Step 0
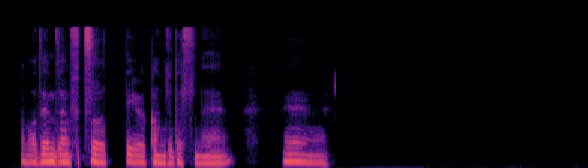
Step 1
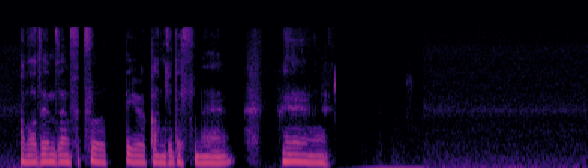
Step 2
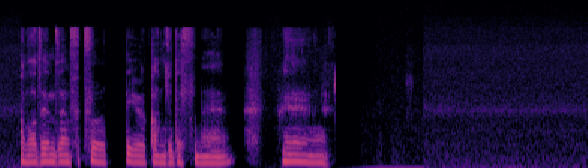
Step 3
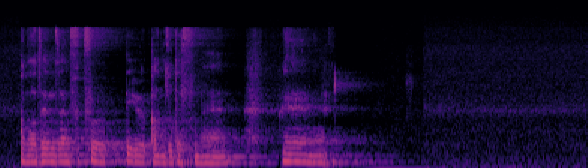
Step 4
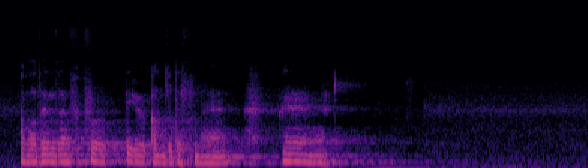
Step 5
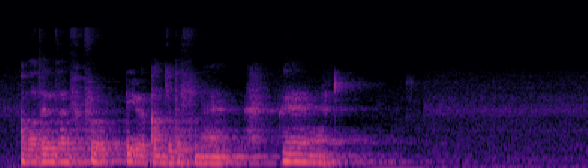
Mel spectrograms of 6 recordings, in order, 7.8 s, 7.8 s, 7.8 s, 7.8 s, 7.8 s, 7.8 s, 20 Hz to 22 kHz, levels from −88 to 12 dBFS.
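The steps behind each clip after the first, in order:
three bands compressed up and down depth 100%; trim -8.5 dB
bass shelf 260 Hz -9.5 dB; trim +7 dB
plate-style reverb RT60 2.4 s, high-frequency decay 0.7×, DRR 7.5 dB; trim -3 dB
distance through air 420 m; feedback echo behind a low-pass 474 ms, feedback 52%, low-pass 1.2 kHz, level -21.5 dB; trim +1.5 dB
plate-style reverb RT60 0.54 s, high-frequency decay 1×, DRR 3 dB; trim +6 dB

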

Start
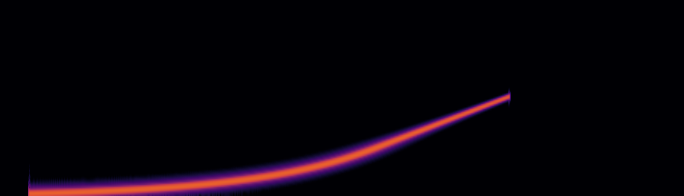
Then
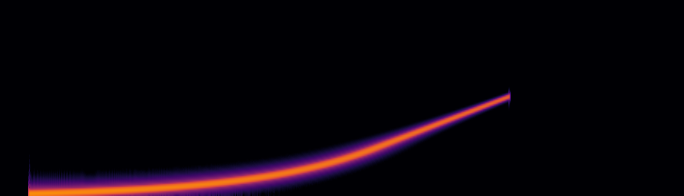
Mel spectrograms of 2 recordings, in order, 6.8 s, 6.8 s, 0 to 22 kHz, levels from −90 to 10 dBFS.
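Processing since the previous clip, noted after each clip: tilt EQ -1.5 dB/octave; trim +4.5 dB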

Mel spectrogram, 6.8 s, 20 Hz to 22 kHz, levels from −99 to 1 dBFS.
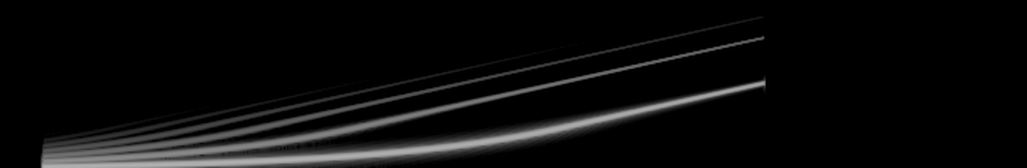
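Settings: saturation -22.5 dBFS, distortion -13 dB; trim -9 dB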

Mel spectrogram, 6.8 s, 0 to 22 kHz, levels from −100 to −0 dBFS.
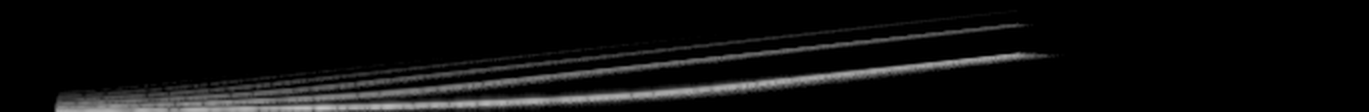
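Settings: simulated room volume 220 m³, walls furnished, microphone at 0.95 m; trim -6.5 dB

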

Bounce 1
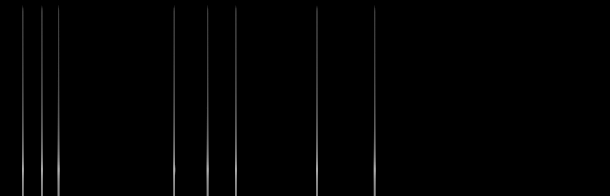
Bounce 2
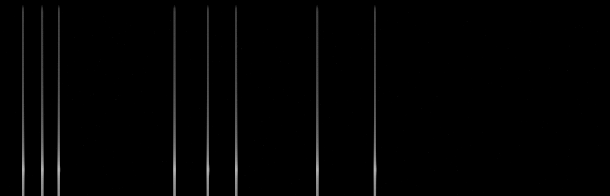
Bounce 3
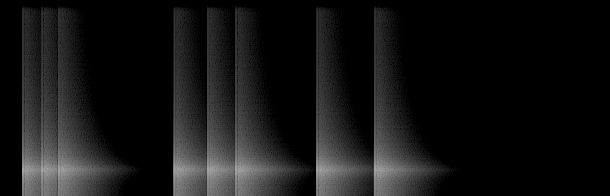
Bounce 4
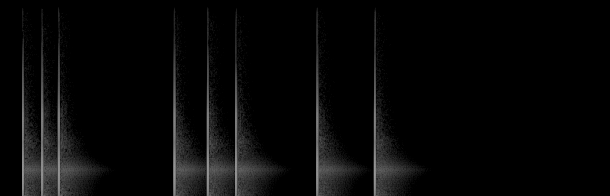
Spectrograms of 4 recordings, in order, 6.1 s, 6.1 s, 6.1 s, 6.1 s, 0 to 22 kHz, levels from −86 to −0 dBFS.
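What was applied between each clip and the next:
comb 6.9 ms; trim +1.5 dB
spectral sustain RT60 0.91 s; trim -6 dB
modulation noise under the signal 20 dB; Chebyshev shaper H 3 -8 dB, 4 -28 dB, 5 -33 dB, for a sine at -6.5 dBFS; trim +2.5 dB

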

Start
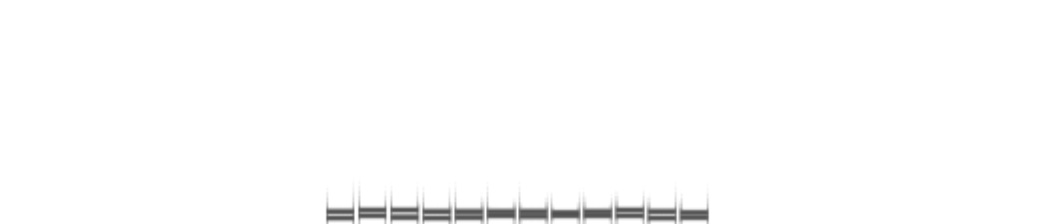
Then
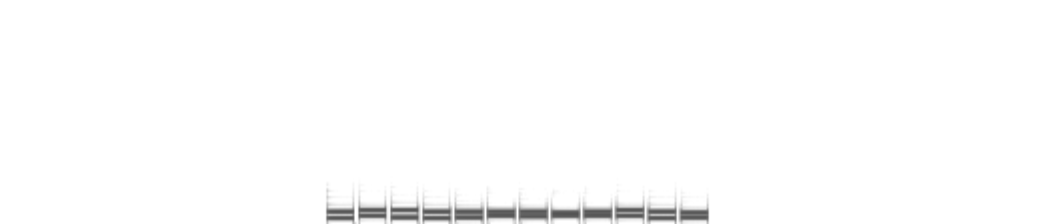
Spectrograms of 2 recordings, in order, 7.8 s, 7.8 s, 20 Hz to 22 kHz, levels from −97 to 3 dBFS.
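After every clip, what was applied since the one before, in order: three bands expanded up and down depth 70%; trim -1 dB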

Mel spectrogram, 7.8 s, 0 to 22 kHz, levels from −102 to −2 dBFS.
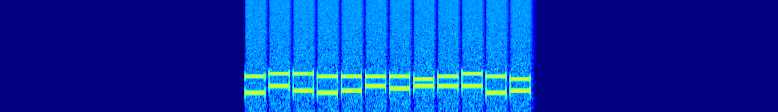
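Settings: peak limiter -32 dBFS, peak gain reduction 9 dB; modulation noise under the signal 13 dB; trim -1 dB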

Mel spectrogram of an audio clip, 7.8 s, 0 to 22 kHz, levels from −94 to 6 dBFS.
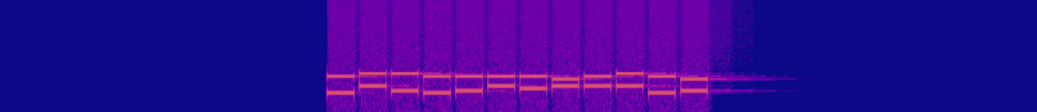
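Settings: feedback echo behind a high-pass 170 ms, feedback 40%, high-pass 2.2 kHz, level -10 dB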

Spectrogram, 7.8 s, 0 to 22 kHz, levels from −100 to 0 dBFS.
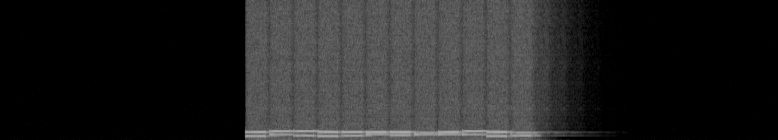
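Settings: simulated room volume 230 m³, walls furnished, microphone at 1.6 m; trim +2.5 dB

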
